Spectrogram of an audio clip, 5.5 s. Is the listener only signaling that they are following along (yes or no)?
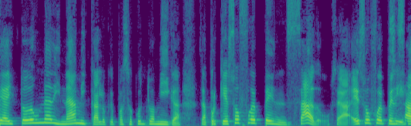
yes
